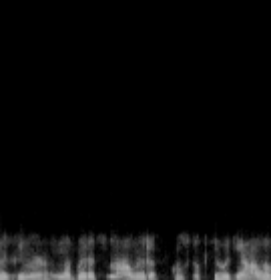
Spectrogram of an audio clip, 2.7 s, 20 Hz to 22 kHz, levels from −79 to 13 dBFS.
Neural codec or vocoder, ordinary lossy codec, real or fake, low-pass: codec, 44.1 kHz, 2.6 kbps, DAC; Opus, 16 kbps; fake; 14.4 kHz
